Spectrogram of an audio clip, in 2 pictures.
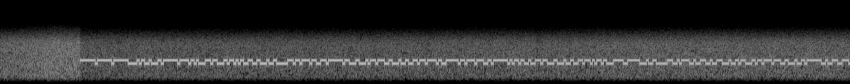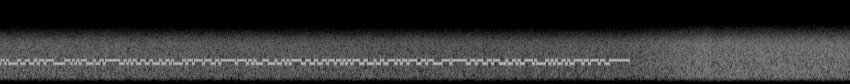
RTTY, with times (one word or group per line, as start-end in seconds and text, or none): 1.8-2.6 KZAJI
2.8-3.9 T2AHU
4.1-5.6 PKV7FLA
5.7-6.4 PFMV
6.6-7.2 TGLL
7.4-7.9 A7
8.0-9.4 LCEI56
9.5-10.0 RI
10.2-11.2 E7KZ
11.3-12.2 XIPJU
12.3-13.5 C09PP
13.7-14.6 BESB2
